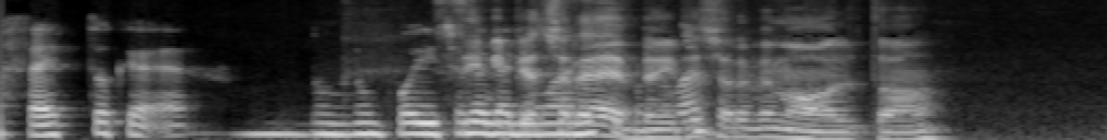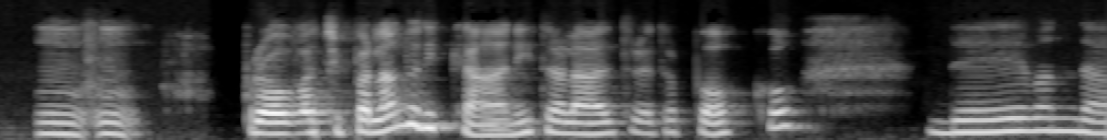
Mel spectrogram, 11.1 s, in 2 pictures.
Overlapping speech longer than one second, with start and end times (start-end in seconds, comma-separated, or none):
2.1-3.6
